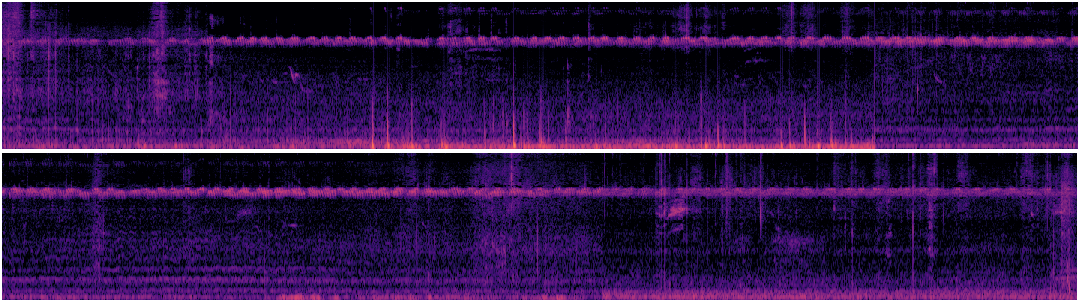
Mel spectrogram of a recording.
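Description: A steady, high-pitched insect trill, like a cricket's, runs throughout. In the first half, rustling and sharp cracks of dry branches being gathered are the loudest sounds, and they stop abruptly about twelve seconds in.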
